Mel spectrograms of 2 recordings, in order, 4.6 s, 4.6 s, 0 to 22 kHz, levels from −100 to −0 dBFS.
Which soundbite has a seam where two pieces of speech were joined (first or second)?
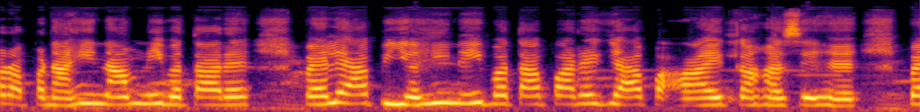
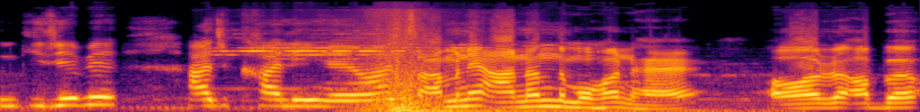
second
